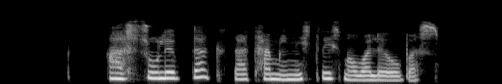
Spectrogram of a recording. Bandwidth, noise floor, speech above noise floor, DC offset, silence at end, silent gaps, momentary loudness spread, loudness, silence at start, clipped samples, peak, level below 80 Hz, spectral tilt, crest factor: 8 kHz; under -90 dBFS; over 75 dB; under 0.1%; 0.65 s; 1.83-1.91 s, 2.28-2.33 s; 10 LU; -15 LUFS; 1.1 s; under 0.1%; -2 dBFS; -72 dBFS; -5 dB/octave; 14 dB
